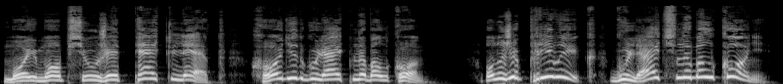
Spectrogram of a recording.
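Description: A man voicing a fussy, indignant middle-aged woman neighbor with a shrill, squealing voice and drawn-out, outraged exclaiming. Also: sing-song, a little mellow, no room sound, clean studio sound, exaggerated voice. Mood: shrill outrage.

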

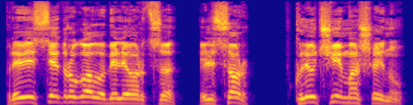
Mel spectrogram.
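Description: A man's voice: mid-range voice, sing-song, a little slow, pushed and bright, no echo, clean studio sound. A man voicing a commanding, hot-tempered general with a curt, imperious bark, in an audiobook story. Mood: furious.

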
